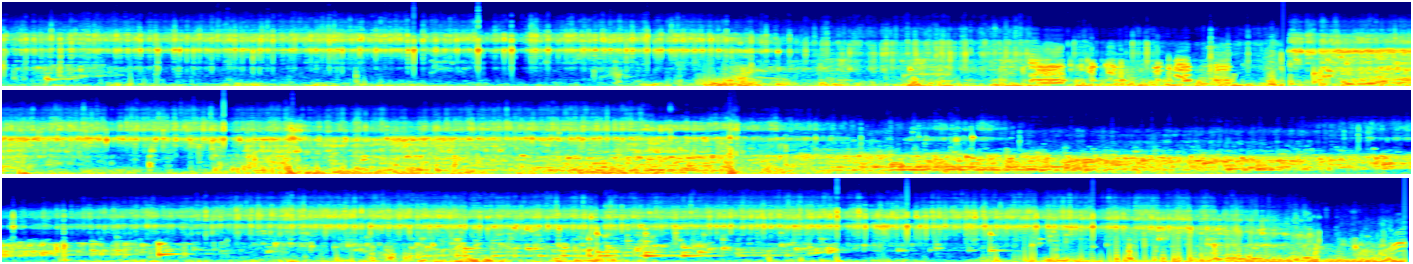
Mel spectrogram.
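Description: Water noise picked up by a camera in a waterproof housing on a night spearfishing dive: muffled gurgling and sloshing, with a steady high whine through much of it. The whine fades for a few seconds in the middle, where the lower gurgling grows loudest.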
